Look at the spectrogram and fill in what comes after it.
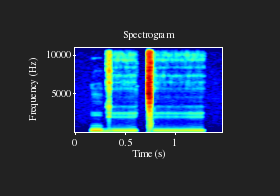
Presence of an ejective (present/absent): absent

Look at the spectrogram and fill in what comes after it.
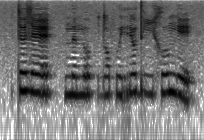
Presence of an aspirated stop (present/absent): absent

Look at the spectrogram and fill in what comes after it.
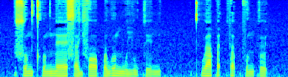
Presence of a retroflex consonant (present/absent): absent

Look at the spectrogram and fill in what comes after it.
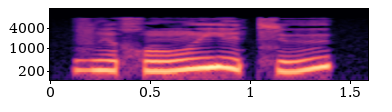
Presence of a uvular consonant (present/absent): present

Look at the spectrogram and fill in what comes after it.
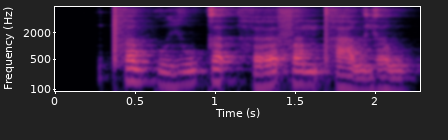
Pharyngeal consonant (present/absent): absent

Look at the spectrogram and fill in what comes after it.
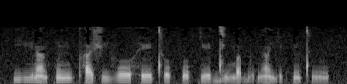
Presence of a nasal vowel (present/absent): present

